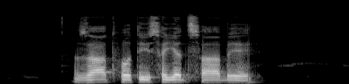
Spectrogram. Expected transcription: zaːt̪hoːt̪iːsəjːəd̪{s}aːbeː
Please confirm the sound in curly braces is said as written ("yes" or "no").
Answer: yes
